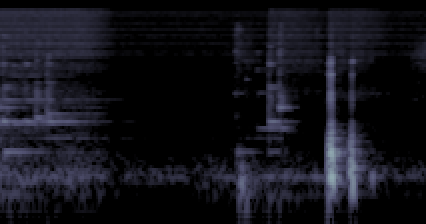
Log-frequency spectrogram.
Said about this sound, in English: Phone rings, so I thought that was on silent.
